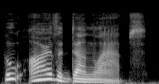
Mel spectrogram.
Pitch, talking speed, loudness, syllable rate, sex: 155 Hz, 150 wpm, -16 LUFS, 4.4 syllables/s, male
